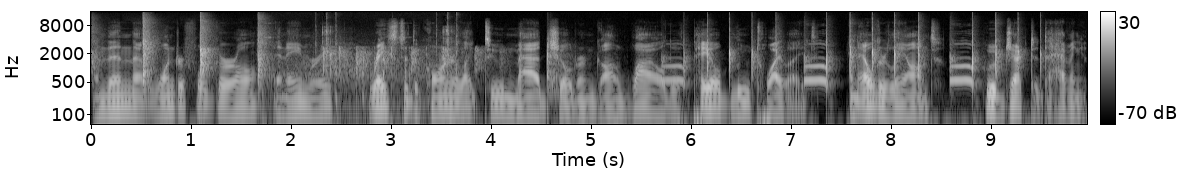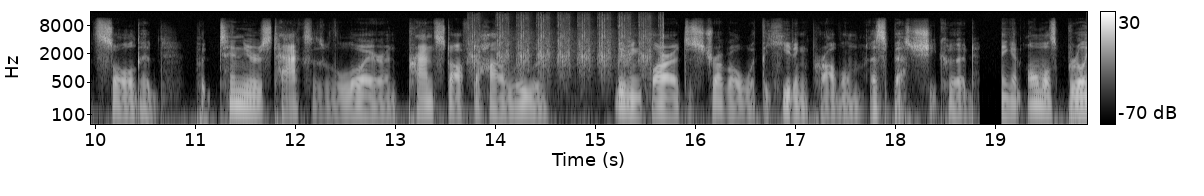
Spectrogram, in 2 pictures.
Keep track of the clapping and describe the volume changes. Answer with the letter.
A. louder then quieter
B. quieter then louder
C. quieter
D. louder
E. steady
B.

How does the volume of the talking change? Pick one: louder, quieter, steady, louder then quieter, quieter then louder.
steady.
